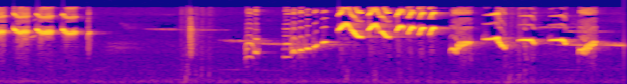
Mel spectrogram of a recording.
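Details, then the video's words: Mountain tailorbird in lively song: a burst of high piercing notes, a brief pause, then rising and falling whistled slurs and quick sharp chips delivered in fast succession. "tledekan gunung gacor bikin emosi dan langsung bunyi"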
